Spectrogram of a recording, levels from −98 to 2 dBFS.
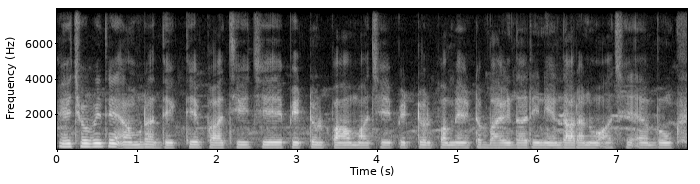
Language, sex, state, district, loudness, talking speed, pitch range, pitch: Bengali, male, West Bengal, Dakshin Dinajpur, -20 LUFS, 130 wpm, 130-135 Hz, 130 Hz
